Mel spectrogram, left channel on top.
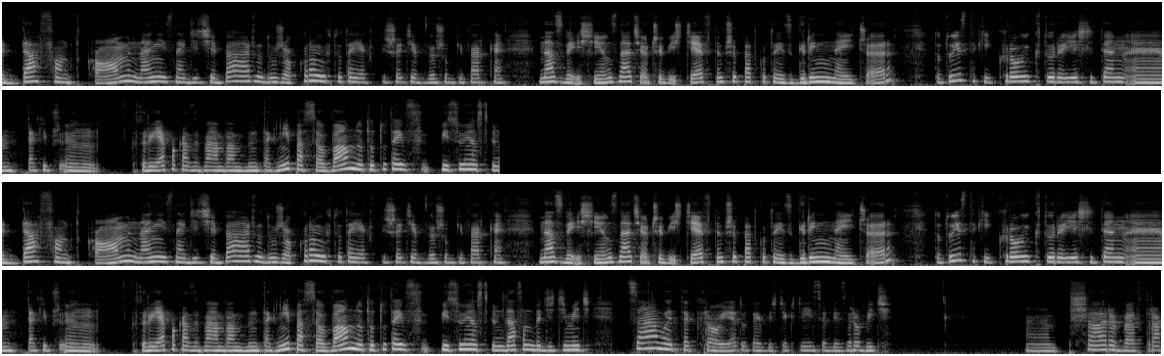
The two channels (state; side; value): drops out; left; at 16.6 s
